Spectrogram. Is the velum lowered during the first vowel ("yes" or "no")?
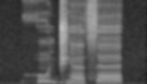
yes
